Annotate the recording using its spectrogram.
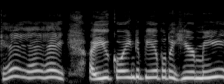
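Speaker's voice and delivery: put-on very high, pestering, nagging kid voice. Retelling a TV exchange with Patrick on the radio: Patrick as an annoying kid. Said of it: "Patrick's, like, an annoying kid".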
